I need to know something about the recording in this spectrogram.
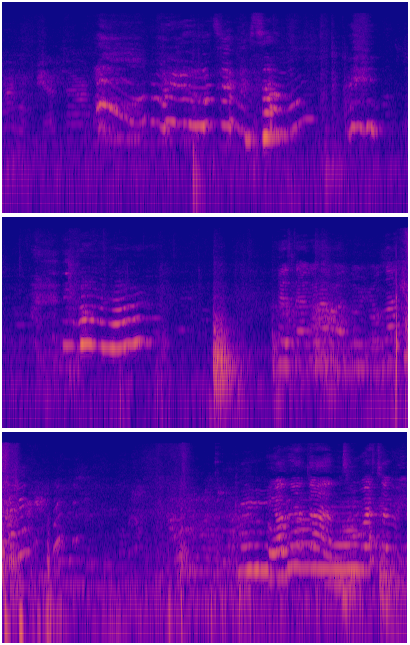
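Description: A boy talks loudly nearby.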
